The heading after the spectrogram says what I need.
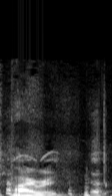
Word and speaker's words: Poirot: I usually spell it wrong, so It's pirate.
